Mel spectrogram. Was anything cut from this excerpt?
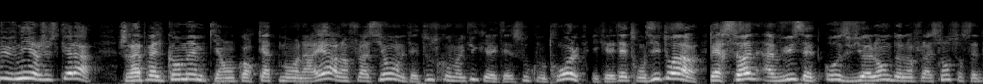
yes; 2 cuts; at 5.9 s, 7.1 s

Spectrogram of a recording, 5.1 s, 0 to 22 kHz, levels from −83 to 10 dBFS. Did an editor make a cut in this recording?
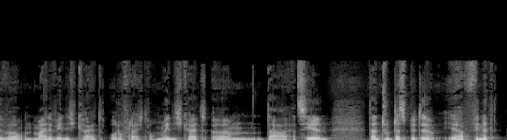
yes; 1 cut; at 1.6 s

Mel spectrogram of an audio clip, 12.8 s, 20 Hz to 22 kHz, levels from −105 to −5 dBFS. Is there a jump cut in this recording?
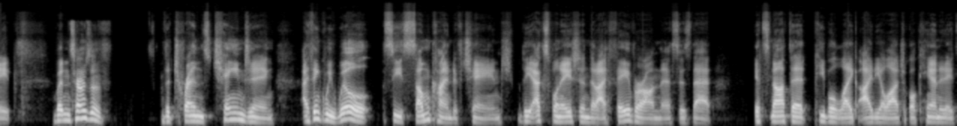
no; 0 cuts

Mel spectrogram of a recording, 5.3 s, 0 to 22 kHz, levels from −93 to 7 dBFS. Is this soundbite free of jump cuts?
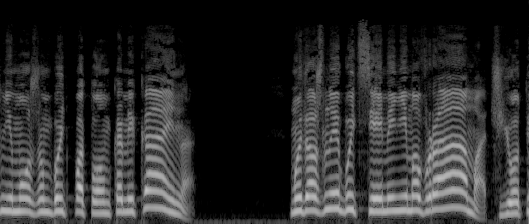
no; 1 cut; at 2.4 s

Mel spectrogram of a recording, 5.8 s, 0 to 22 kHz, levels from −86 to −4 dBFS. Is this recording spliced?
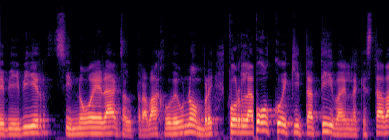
yes; 3 cuts; at 1.8 s, 3.3 s, 3.8 s

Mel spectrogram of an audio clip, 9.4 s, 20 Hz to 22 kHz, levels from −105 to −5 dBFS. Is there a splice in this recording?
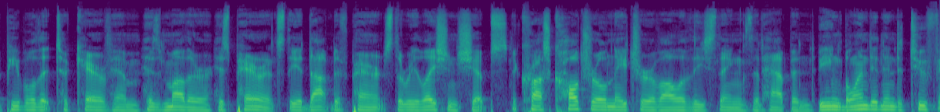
no; 0 cuts

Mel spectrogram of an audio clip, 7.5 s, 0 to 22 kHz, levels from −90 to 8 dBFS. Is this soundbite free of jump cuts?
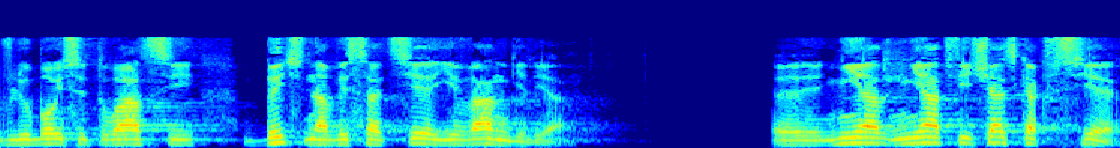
yes; 0 cuts

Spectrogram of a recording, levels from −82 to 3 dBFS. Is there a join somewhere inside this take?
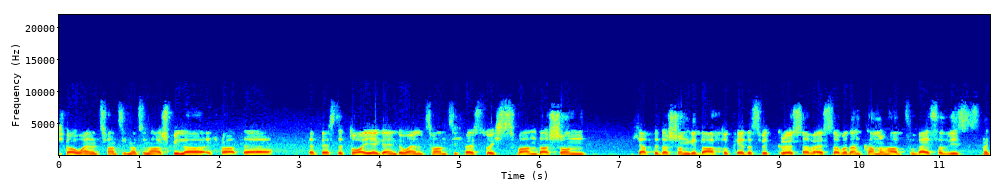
yes; 1 cut; at 5.3 s

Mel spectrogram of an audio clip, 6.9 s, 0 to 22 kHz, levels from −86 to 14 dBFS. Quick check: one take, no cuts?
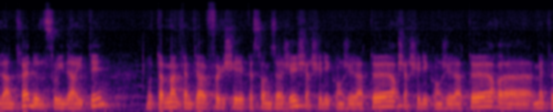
no; 2 cuts; at 2.8 s, 5.0 s

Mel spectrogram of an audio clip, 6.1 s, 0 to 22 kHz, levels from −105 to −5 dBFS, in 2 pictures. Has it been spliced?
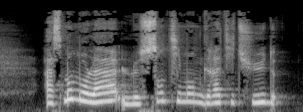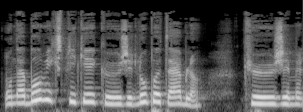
no; 0 cuts

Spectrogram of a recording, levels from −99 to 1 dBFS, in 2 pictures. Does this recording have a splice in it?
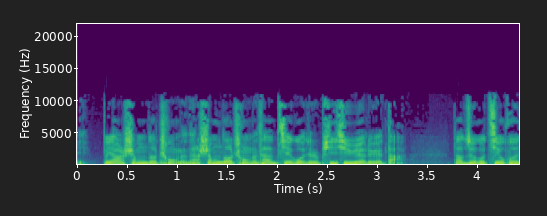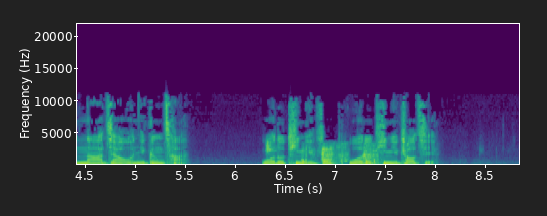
no; 0 cuts

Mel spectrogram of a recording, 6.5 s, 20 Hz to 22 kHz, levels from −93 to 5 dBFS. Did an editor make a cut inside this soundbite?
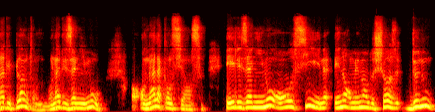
no; 0 cuts

